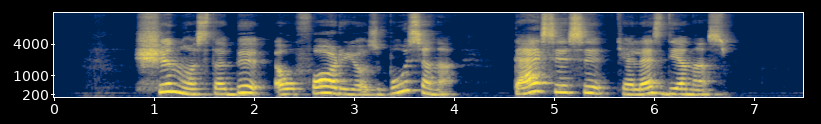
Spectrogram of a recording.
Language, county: Lithuanian, Šiauliai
